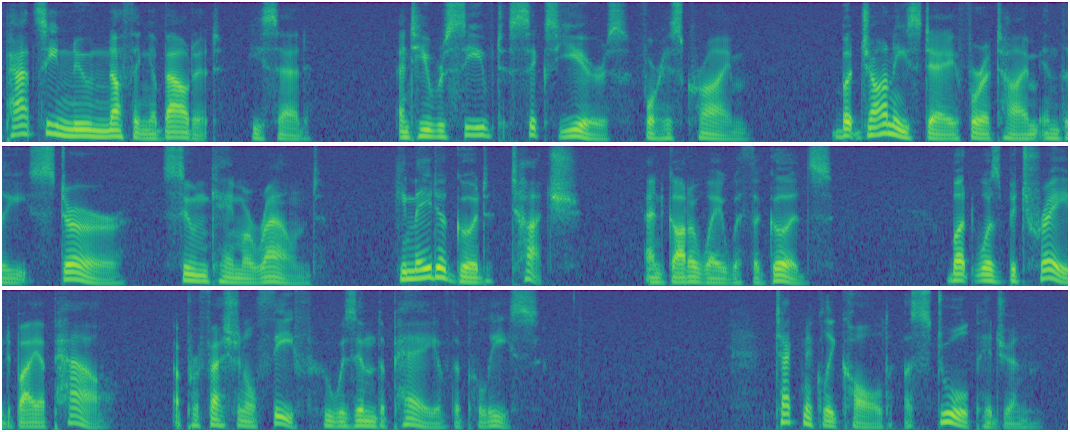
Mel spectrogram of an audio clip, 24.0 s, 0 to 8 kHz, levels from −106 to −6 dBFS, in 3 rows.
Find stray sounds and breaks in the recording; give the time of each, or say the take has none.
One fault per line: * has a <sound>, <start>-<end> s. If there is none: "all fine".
all fine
